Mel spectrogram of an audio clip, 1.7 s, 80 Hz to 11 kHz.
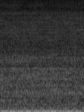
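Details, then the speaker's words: Idle of the 289 V8 in a 1966 Ford Mustang convertible, hood open. A steady, even low rumble with a soft regular pulse; smooth and quiet with a little exhaust note and no knocks. A normal idle. "Look at how smooth that runs. Engine doesn't hardly wobble, if at all, and sounds good. Nice, smooth, and quiet. A little bit of an exhaust note from it."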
